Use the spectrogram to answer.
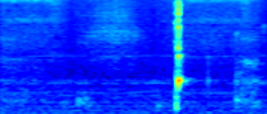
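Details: Two-day-old baby girl with hiccups, seemingly not bothered: a single sharp, brief hiccup against quiet room noise with faint soft sounds; hiccups.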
